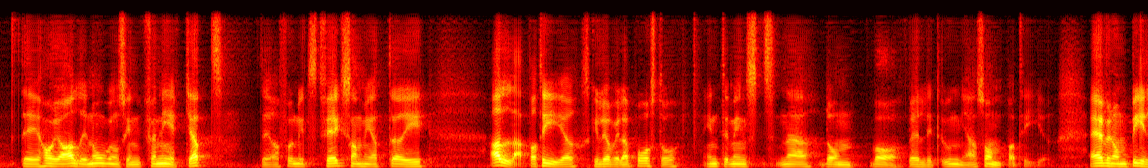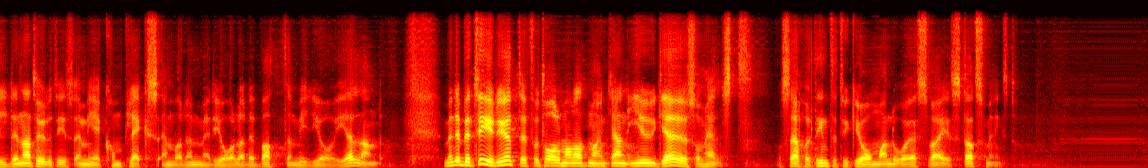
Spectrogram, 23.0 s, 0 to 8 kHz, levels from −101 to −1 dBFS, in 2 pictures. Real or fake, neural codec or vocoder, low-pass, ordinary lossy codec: fake; codec, 16 kHz, about 1 kbps, DyCAST, with the encoder's durations; 7.2 kHz; none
